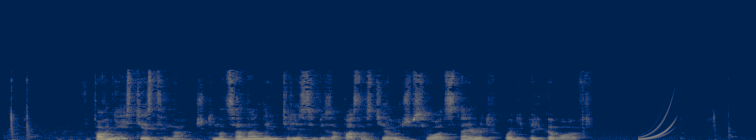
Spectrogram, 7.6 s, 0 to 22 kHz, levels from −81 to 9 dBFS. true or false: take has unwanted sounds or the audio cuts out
true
